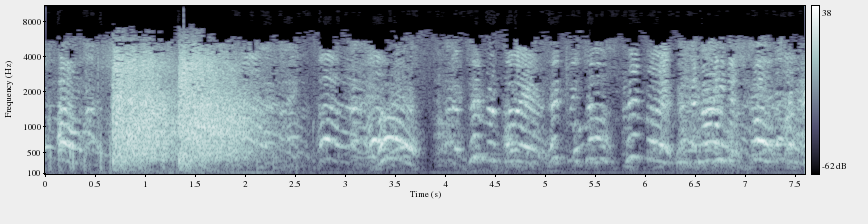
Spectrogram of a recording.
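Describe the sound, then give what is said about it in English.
A loud blast in a Western radio drama as a bridge is blown up: a broad, roaring burst lasting over a second, followed by men talking urgently. “What was the shooting?”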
